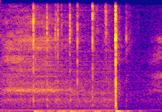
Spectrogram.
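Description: Typing on a computer keyboard: a quick run of keystrokes entering a web address, with one louder key press near the end. A steady low hum runs underneath.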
